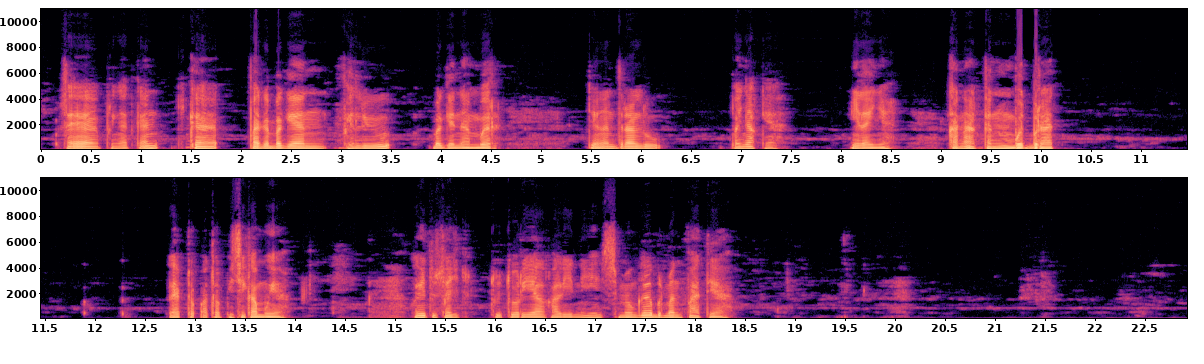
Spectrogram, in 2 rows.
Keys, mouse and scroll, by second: 5.6 click, 21.4 click.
